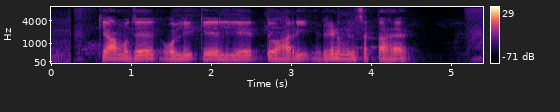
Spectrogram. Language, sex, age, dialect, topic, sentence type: Hindi, male, 18-24, Marwari Dhudhari, banking, question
